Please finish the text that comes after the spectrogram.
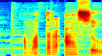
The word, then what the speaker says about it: Amaterasu: Amaterasu gitu bacanya, tulisannya juga Amaterasu.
